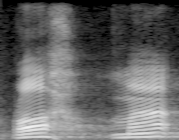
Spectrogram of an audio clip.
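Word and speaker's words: رحمة: roh suaranya doang roh ittinya H kecil H kecil mati rah ma mimnya rapatkan dulu baru diucapkan rah ma jangan roh a memang mim Bibirnya di bibir dua kalau melafazkan mim bibir ngejebeng enggak bisa Suhaimi enggak bisa harus Rahma gitu ya dirapatkan dulu usahakan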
